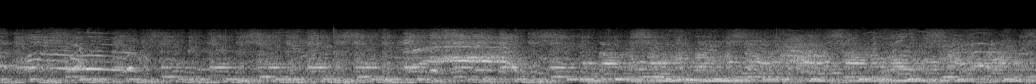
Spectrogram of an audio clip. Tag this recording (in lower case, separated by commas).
music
